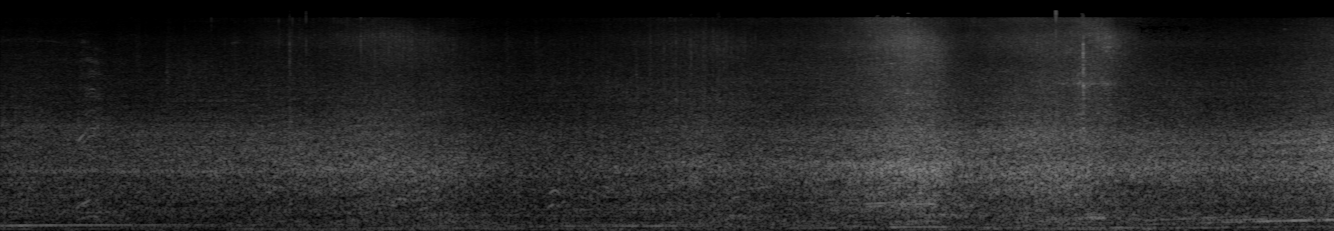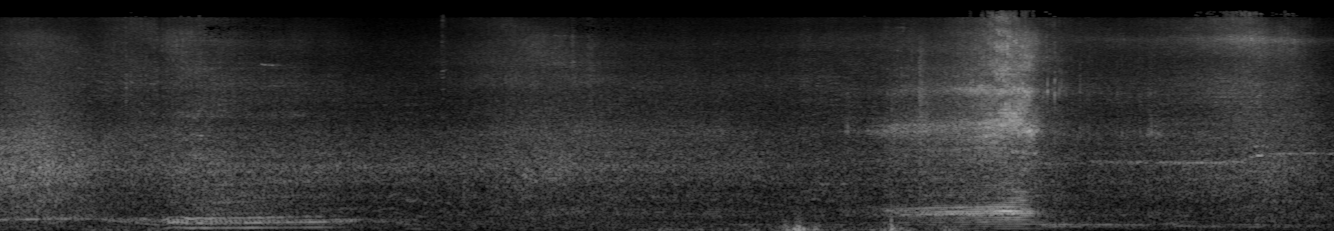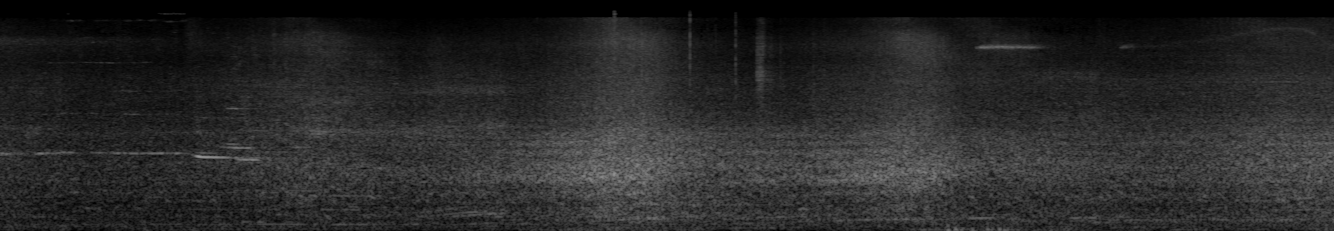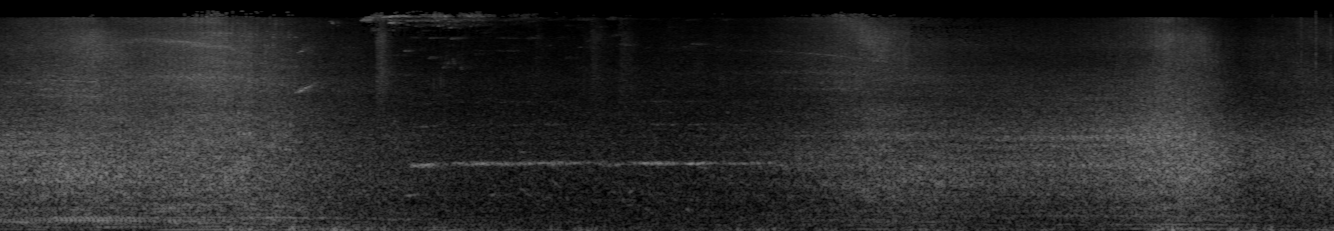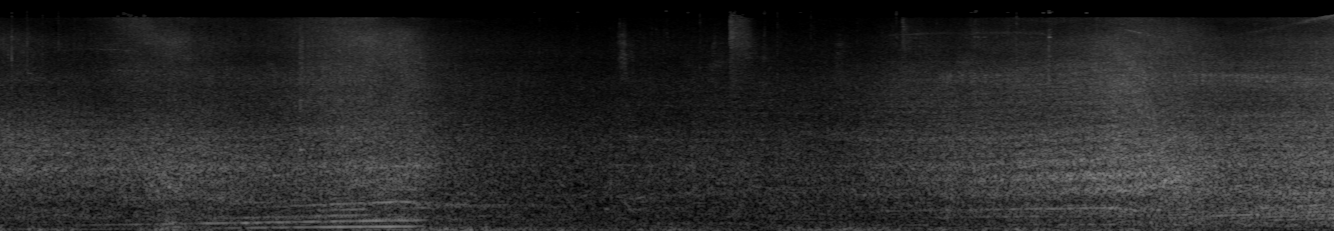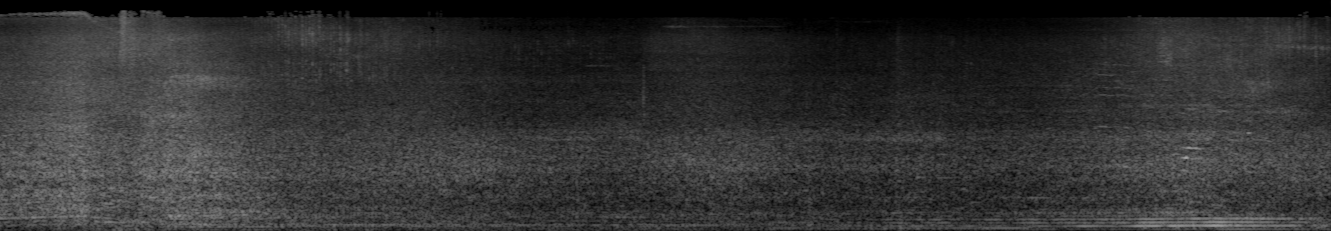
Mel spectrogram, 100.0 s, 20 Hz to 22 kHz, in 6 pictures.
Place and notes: Av. Antônio Afonso de Lima - Vila Lima I, Arujá - SP, 07432-575, Brasil - avenida em Aruja
captação estéreo com microfones internos
Arujá - SP, Brazil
